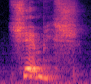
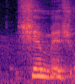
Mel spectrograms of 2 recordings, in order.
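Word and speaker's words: שמש: Estas 3 letras forman esta palabra, Shemesh. Aquí tenemos la Shin, la Mem y la Shin. Shemesh o Shemesh. Ya que, bueno, en el hebreo el acento recae siempre en la última sílaba.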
